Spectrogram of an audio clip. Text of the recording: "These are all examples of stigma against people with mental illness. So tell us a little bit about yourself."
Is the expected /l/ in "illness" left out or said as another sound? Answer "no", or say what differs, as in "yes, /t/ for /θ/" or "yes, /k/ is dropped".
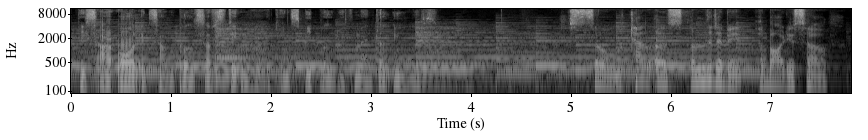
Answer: yes, /l/ is dropped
